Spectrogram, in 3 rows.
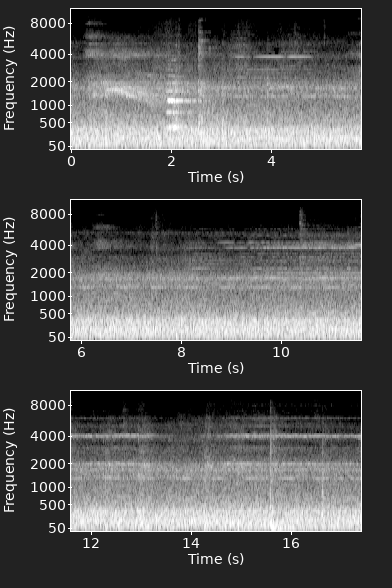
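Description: Steady low rumble of a Tokyo Metro 16000 series electric train moving through the depot yard. A short, loud, pitched sound comes about two seconds in, and a faint thin high tone, like wheel squeal on the yard curves, runs through the second half.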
